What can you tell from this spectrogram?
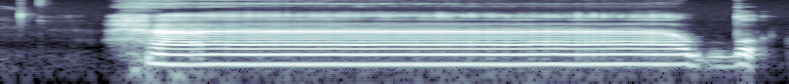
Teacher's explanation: you pronounce the ha from the middle of the throat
